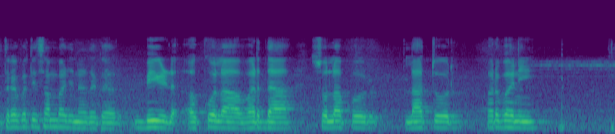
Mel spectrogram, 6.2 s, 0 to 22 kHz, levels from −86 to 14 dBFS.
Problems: background sounds at intervals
